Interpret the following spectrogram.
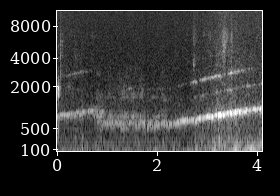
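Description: Faint siren wailing, its pitch sliding down to a low about two seconds in and then rising again toward the end.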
